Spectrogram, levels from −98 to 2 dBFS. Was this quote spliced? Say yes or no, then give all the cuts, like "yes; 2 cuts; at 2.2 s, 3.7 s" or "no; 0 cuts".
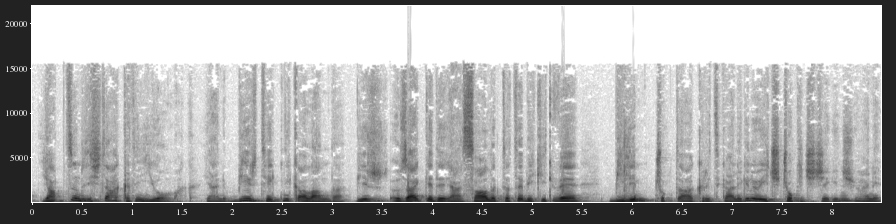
yes; 3 cuts; at 3.2 s, 5.2 s, 6.2 s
